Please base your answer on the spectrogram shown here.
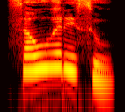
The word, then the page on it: ಸ್ವರಸ: Kannada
